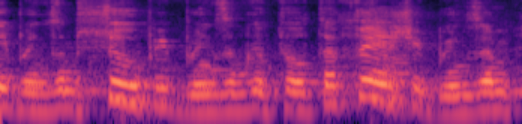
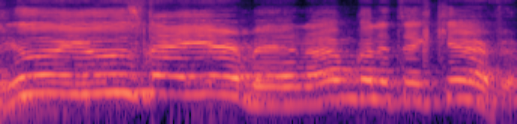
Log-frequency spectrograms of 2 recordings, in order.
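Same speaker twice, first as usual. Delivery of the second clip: high, emphatic order; forceful command; 8 semitones higher than usual. Retold or imitated. Wife ordering her husband to stay put, fiercely determined. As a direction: take charge in a raised, driving voice. Wife takes charge against angel.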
